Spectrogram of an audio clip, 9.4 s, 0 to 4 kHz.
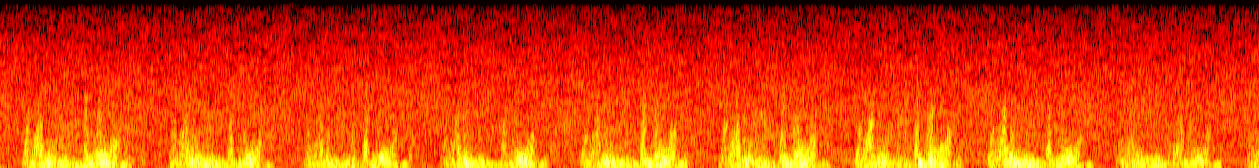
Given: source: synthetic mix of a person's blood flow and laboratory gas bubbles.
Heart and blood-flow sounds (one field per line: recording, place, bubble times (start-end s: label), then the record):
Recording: Doppler ultrasound of blood flow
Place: precordium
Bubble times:
2.80-2.86 s: bubbles
3.05-3.12 s: bubbles
From the record:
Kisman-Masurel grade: 111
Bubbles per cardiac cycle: 1 to 2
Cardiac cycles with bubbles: 1 to 10%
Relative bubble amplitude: barely perceptible (0.100 to 0.250)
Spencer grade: 1 (occasional bubble signal discernible with the cardiac motion signal, with majority of cardiac periods free of bubbles)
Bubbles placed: anywhere in the cardiac cycle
